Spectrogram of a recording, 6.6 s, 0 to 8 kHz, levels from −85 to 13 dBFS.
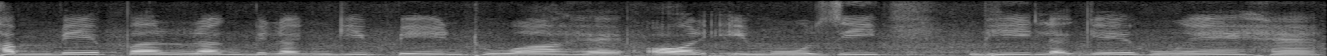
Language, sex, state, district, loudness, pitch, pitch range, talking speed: Hindi, female, Uttar Pradesh, Lucknow, -17 LUFS, 230 Hz, 220-245 Hz, 110 wpm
